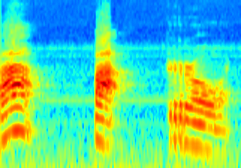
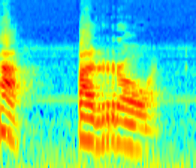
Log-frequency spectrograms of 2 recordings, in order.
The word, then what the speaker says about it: ปรอท: สังเกต นะ คะ คือ พยางค์ แรก ออก เสียง อ่ะ ถึง เสียง พยางค์ ที่ สอง ออก เสียง เหมือน มี หอ นำ คำ นี้ จึง อ่าน ว่า ปรอท อีก ครั้ง ค่ะ ปรอท ปรอท existed หนึ่ง เสียง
